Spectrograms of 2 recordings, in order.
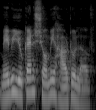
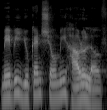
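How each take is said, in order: The two takes are said the same way.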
